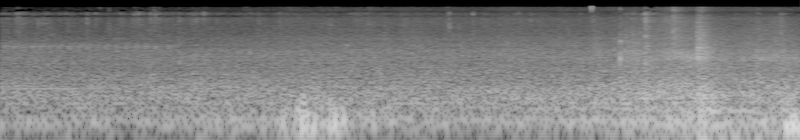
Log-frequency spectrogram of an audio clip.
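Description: Steady hiss of rain and gusty wind. There is a low rumble about three seconds in, and a few sharp clicks near the end.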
